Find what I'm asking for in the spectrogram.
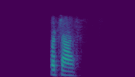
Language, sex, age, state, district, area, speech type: Hindi, male, 18-30, Madhya Pradesh, Seoni, urban, conversation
